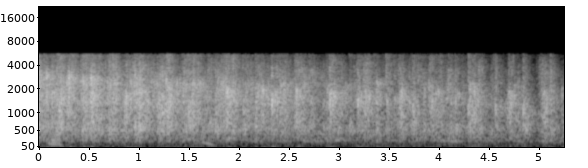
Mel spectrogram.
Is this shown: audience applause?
yes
